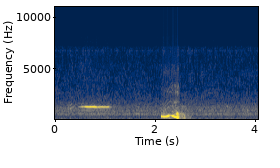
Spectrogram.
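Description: A cat's short meow about two seconds in, rising then falling away; a brief high, steady tone comes just before it, about half a second in.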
